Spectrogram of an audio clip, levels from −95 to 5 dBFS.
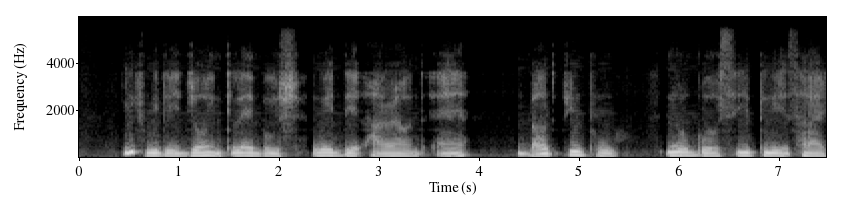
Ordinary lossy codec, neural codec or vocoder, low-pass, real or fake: none; codec, 16 kHz, 1 kbps, FunCodec, trained on LibriTTS, 50 frames a second; 5.4 kHz; fake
